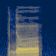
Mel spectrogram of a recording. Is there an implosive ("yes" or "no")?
yes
